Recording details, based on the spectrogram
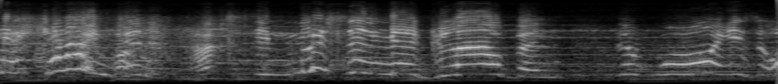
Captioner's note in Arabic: تحدث الألمانية الصوت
